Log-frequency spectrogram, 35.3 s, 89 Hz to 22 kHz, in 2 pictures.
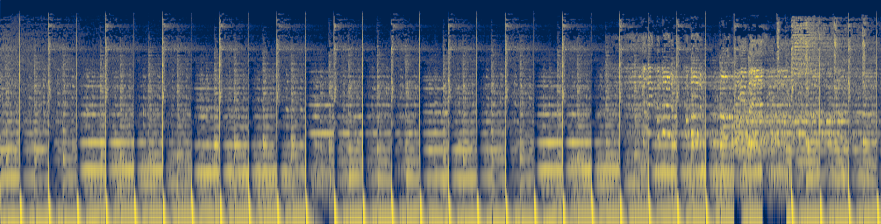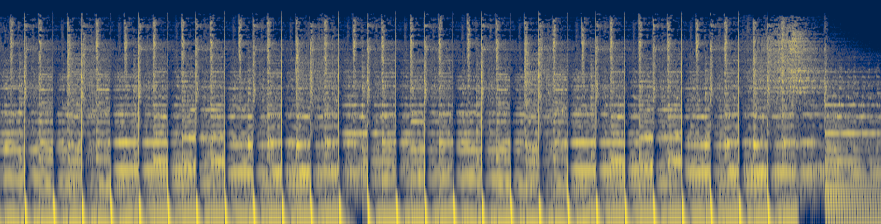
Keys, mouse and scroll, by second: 1.0 /, 1.3 scroll down 2, 1.5 middle click, 1.7 click, 1.9 middle click, 2.3 scroll up 3, 2.5 middle click, 3.3 /, 3.5 click, 3.6 /, 3.8 middle click, 4.6-8.5 drag, 10.1-11.1 middle drag, 11.1-12.5 drag, 13.5 scroll down 1, 13.5-14.5 middle drag, 14.5-15.1 scroll down 4, 15.1-16.1 drag, 16.1 KP_1, 16.9 shift+middle click, 17.5 /, 17.8 scroll down 1, 18.0 middle click, 18.8 shift+a, 20.1 click, 20.6-21.6 middle drag, 21.8-23.1 drag, 24.2-26.1 drag, 26.1-27.5 middle drag, 27.6-28.9 middle drag, 28.9-30.3 drag, 30.3 Delete, 31.0 shift+a, 32.8 click, 33.3 middle click, 33.7 Tab, 34.1 right click, 35.0-35.2 drag.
